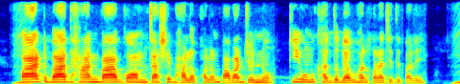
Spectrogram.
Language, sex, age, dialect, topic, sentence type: Bengali, female, 18-24, Northern/Varendri, agriculture, question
